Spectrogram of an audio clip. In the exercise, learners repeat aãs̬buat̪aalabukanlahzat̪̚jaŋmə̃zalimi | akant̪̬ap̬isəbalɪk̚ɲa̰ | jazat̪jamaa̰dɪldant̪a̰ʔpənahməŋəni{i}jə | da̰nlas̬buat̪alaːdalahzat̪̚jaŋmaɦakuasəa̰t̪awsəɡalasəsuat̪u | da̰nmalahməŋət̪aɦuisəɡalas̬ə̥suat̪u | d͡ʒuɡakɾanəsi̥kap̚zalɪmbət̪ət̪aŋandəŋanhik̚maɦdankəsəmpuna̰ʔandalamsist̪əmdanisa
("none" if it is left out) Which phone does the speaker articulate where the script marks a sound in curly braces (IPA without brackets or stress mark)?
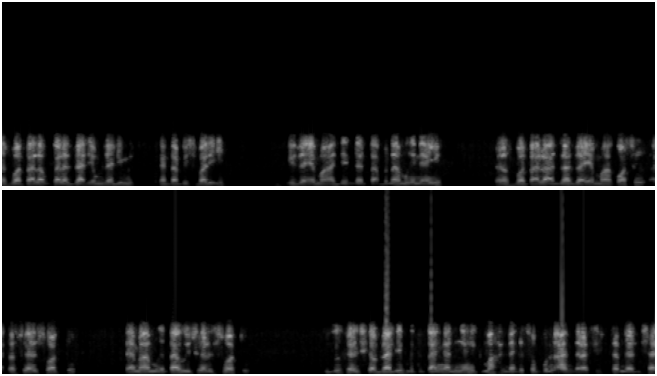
a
